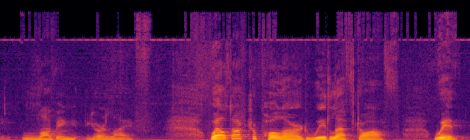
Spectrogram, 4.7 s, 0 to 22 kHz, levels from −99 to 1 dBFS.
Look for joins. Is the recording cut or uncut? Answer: cut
